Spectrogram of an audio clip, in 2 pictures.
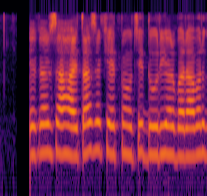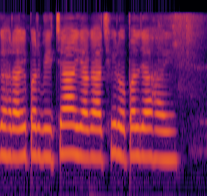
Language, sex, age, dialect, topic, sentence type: Magahi, female, 36-40, Central/Standard, banking, statement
